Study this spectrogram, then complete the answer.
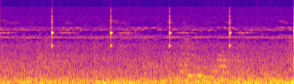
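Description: A countdown timer beeps once a second.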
